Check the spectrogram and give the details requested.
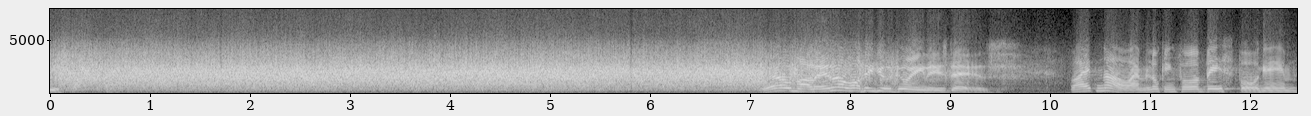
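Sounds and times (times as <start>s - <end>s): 
studio audience applause: 0.0s - 9.6s
speech: 8.9s - 9.6s, 10.2s - 12.4s.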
